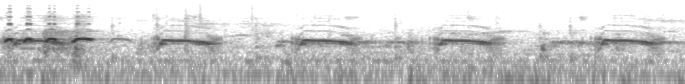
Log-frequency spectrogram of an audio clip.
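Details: Zebra dove of local wild stock, sung as a lure: a brief loud burst of clipped coos opens, then a series of softer, evenly spaced cooing phrases over steady background noise.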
